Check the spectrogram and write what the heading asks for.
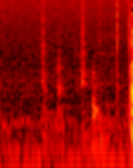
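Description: A near-quiet pause broken by a few faint scattered clicks, with a sharper click just before the end.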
